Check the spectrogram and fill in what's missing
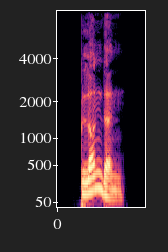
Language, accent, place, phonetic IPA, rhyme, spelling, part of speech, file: German, Germany, Berlin, [ˈblɔndn̩], -ɔndn̩, blonden, adjective, De-blonden.ogg
- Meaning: inflection of blond: 1. strong genitive masculine/neuter singular 2. weak/mixed genitive/dative all-gender singular 3. strong/weak/mixed accusative masculine singular 4. strong dative plural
